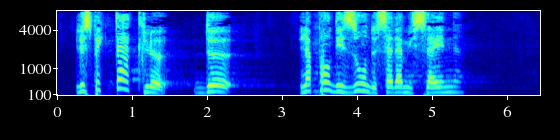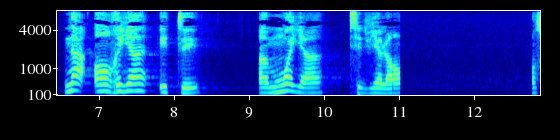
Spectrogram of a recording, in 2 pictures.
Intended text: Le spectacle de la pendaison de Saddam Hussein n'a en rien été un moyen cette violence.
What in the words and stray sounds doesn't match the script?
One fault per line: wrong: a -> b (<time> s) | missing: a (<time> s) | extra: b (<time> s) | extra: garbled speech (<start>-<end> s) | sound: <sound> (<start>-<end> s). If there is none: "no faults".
no faults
